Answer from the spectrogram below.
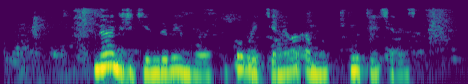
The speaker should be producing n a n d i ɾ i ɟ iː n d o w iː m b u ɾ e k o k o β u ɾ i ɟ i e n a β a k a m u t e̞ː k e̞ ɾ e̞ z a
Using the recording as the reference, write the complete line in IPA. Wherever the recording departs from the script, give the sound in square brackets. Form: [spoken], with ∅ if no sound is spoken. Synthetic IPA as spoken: n a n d i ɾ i ɟ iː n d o [β] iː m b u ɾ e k [u] k o β u ɾ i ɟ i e n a β a [ɡ] a m u t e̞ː [c] e̞ ɾ e̞ z a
